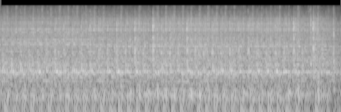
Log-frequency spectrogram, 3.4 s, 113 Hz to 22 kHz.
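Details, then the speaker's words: Arctic Cat 400 ATV after replacing the flywheel rotor with the updated part for a no-spark fault; fires right off and settles into a smooth even idle with no knocks, misses or rattles. Normal idle. "motor sounds good everything sounds really good on it so there we go that one is fixed"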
